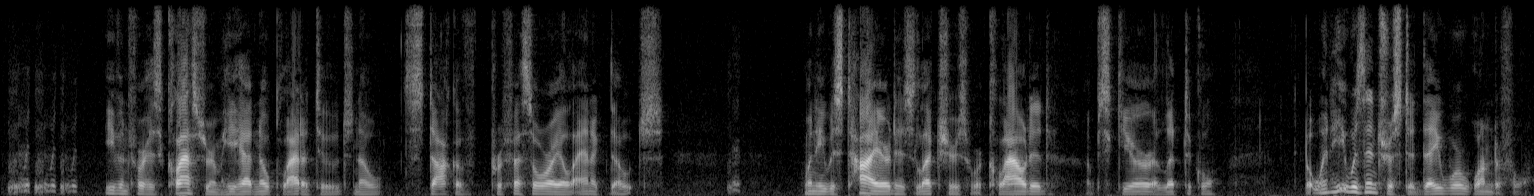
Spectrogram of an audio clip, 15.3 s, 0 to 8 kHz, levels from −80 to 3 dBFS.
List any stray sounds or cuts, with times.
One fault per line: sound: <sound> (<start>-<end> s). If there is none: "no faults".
sound: laugh (0.1-0.8 s)
sound: laugh (7.3-7.4 s)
